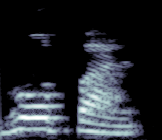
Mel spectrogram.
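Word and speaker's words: Bhopal: போபால் அழுத்தி சொல்லணும், போபால்.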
